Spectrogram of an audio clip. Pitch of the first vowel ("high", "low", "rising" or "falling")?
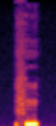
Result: high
